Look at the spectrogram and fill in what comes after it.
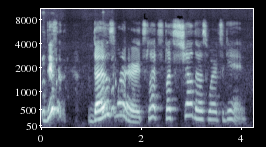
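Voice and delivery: high, loud, sassy attitude. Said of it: "this is what she said to me".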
